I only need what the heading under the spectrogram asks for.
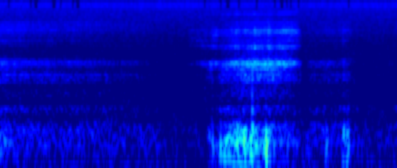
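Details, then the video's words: Sleeping elderly female Labrador Retriever indoors, one soft, breathy exhale with a light snoring rasp lasting about a second after a quiet stretch, followed by a faint short puff of breath. "Elderly dog sleeping with breathing sounds"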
